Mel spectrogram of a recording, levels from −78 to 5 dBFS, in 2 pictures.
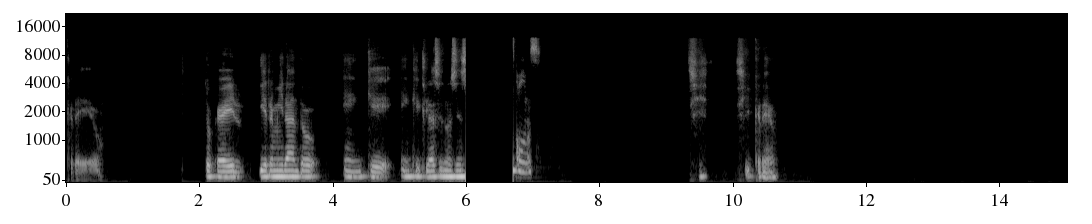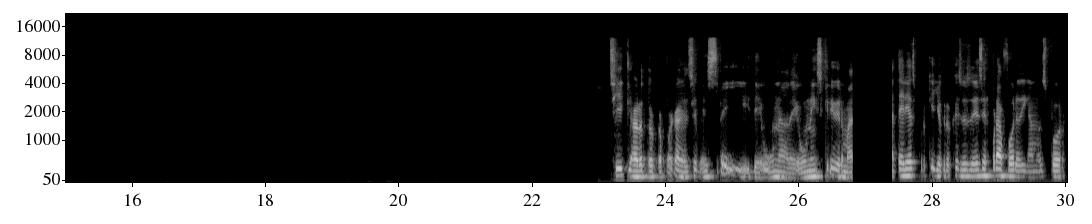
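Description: At 5.98 s the speech just cuts out for about 0.72 s, until 6.70 s. That's a playback stall. The player most likely ran dry or had its thread blocked, so nothing reached the output. Right after, from 6.70 to 7.42 s, you get catch-up at higher speed. The backlog is resampled at 2.0x, so the voice rushes and jumps up by roughly ten semitones, almost an octave, giving it a chipmunk quality before it snaps back.

The same thing happens near the end. At 26.80 s there's a second stall, about 0.6 s of silence until 27.40 s, again likely from the player starving or blocking. The catch-up after it is much gentler. From 27.40 s right through to the end the speech runs at 1.1x, about a semitone and a half sharp. It never settles back before the clip ends.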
